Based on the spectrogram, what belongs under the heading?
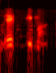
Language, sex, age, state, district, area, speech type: Bengali, male, 45-60, West Bengal, Howrah, urban, conversation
